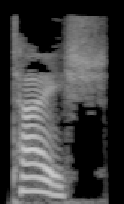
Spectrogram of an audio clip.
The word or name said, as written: tyche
